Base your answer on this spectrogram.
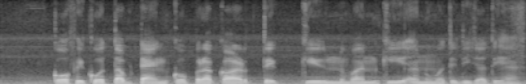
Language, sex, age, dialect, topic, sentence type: Hindi, male, 18-24, Hindustani Malvi Khadi Boli, agriculture, statement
